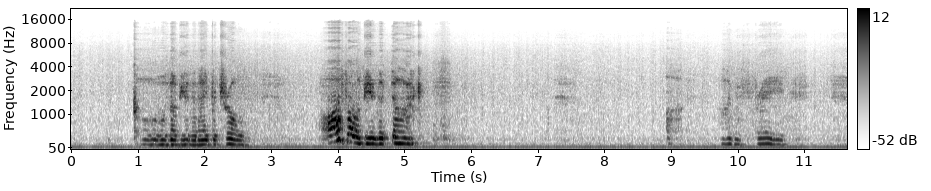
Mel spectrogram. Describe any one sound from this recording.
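A man speaks in a strained, frightened voice.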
